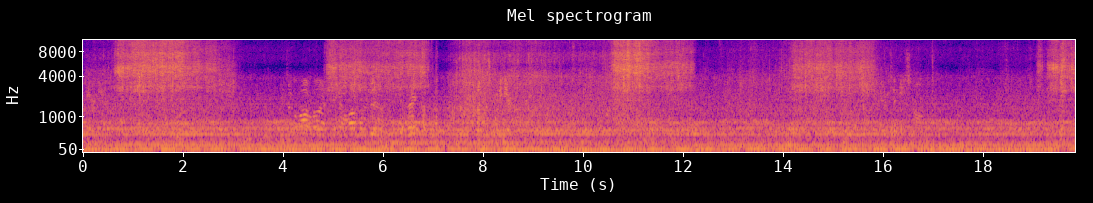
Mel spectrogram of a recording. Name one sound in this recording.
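A boat's engine rumbles steadily.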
